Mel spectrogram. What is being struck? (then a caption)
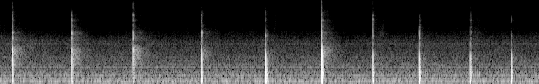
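Two wooden candle lids. Two wooden candle tops are tapped together ten times at a slow, steady pace. Each tap is a short, dry knock with almost no ring, heard over a faint steady hiss.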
